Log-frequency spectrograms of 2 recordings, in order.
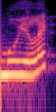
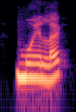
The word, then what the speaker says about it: moeilijk: Nah, itu jadi bacanya bukan moeilijk, bukan. Moeilijk, makkelijk, sama eigenlijk.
